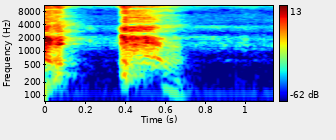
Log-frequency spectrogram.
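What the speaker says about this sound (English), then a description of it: "Yeah, that's the cough." A COVID-19 patient in a hospital bed gives two short, rough coughs, the second longer and raspier, close to the microphone with quiet between them.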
